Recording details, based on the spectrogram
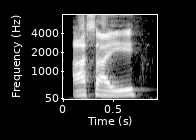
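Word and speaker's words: açaí: of my mouth yeah acai yeah I think we're good on that I tell you what the first time I saw that word I was like okay I said a chi - I actually sent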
